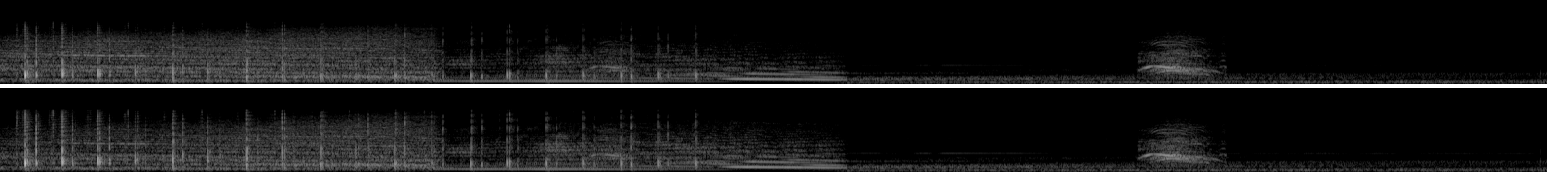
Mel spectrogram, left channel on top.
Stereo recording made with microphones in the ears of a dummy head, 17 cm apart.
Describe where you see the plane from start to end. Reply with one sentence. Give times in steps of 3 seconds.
In this clip you hear the plane on the left from 0 s, in the centre from 3 s and on the right from 6 s.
